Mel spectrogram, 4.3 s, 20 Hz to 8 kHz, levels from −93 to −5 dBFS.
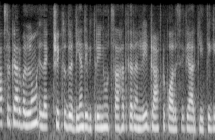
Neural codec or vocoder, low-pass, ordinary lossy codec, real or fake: codec, 16 kHz, 0.8 kbps, ZipCodec; 7.2 kHz; none; fake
